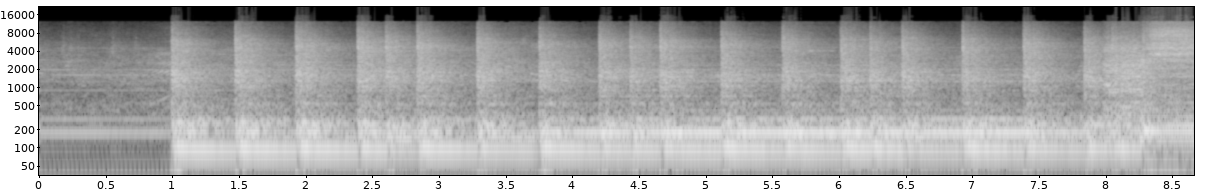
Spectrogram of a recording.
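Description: A live rock band launches into a song on a loud, distorted amateur recording: drum kit hits about two to three times a second over a low, sustained droning note, starting suddenly about a second in. Before that comes a steady electric hum.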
